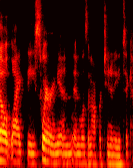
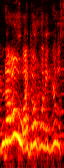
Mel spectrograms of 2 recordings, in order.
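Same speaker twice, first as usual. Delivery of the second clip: very high, loud protest; re-enacted screaming; 9 dB louder than usual. Candidate to friend outside the American Legion, mock screaming. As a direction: yell it over her, refusing the news. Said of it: "screaming at each other".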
